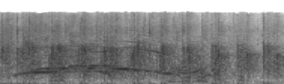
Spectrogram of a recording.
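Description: A studio audience applauds a guest, Dr. Janine Aronson, as she arrives on a talk show, with loud, continuous clapping and some voices and whoops mixed in.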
